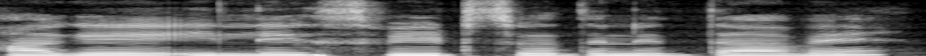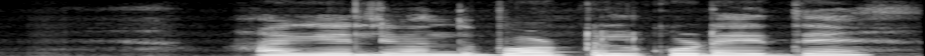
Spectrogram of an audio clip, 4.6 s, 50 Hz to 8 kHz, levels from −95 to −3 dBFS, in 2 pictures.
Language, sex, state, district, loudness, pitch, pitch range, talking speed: Kannada, female, Karnataka, Bidar, -15 LUFS, 230 Hz, 220-240 Hz, 140 wpm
